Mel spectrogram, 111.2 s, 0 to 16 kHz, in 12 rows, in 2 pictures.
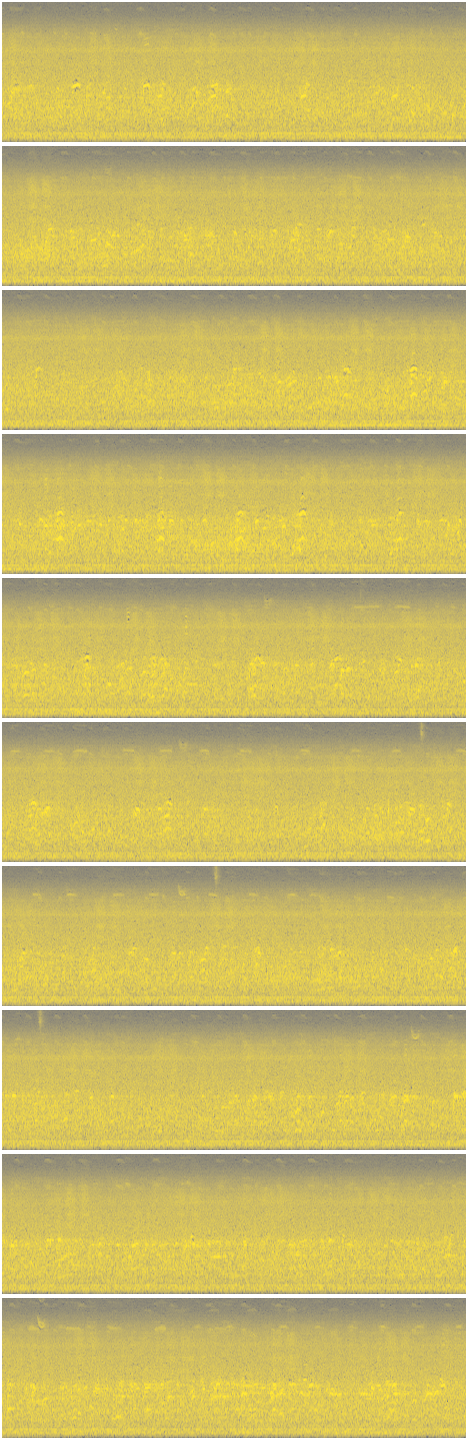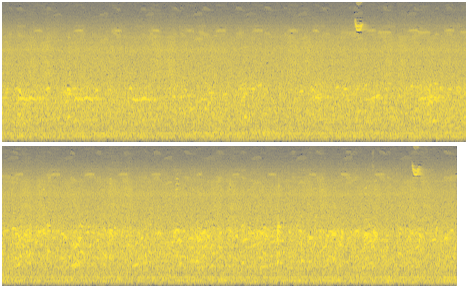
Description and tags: geese copake farmland 1
Rural ambience with Canadian geese near the hamlet of Copake Falls, in rural upstate New York, USA, in October, at dusk. Geese gathering and calling to one-another in the distance in a harvested field. Crickets and other nocturnal insects chirping in the nearby vicinity. In the distance, the rapids of a stream and far-off highway traffic.
Recorded with a Sony PCM-D50 with 120-degree mic pattern (wide stereo imaging). High-pass EQ applied.
(1 of 2)
geese, new-york, copake, columbia-county, ambience, farmland, rural, evening, ambient, crickets, canadian-geese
